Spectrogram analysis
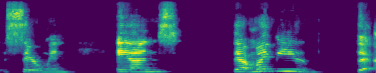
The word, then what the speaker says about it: Cerridwen: fun today we will be channeling the goddess Sarah win which is a Celtic goddess I have heard it pronounced carowind but connecting with her she would rather be called serowin and that might be the accurate pronunciation uh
